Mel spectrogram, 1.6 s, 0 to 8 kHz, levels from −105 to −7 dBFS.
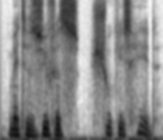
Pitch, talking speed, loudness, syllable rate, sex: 120 Hz, 145 wpm, -15 LUFS, 5.2 syllables/s, male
